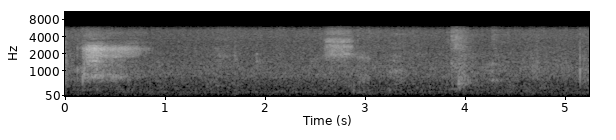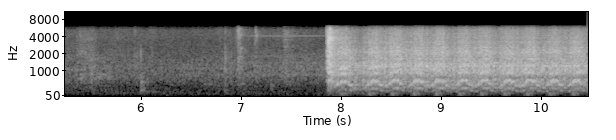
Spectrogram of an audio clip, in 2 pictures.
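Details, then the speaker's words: 1984 Mazda RX-7 GSL that ran fine the day before, fuses and fuel pump good, not flooded: starter cranks with a rhythmic whirr about two pulses a second but never catches; no spark. "okay well this is me trying to start my eighty-four rx-7 GSL I see I have no idea what's wrong there's no spark"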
